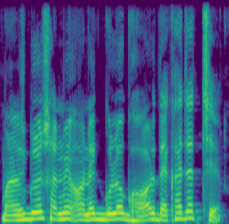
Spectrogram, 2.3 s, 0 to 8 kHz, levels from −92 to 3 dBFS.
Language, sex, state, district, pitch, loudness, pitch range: Bengali, male, Assam, Kamrup Metropolitan, 200 Hz, -11 LUFS, 180-210 Hz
